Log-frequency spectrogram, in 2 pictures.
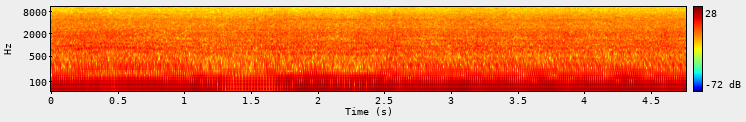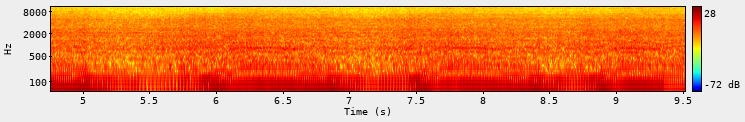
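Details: BMW N47 diesel engine, first start after timing chain replacement and reinstallation; earlier no-start was a flat battery. Even idle with a few gentle rev rises and falls, no rattle or knock; normal idle, running clean.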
